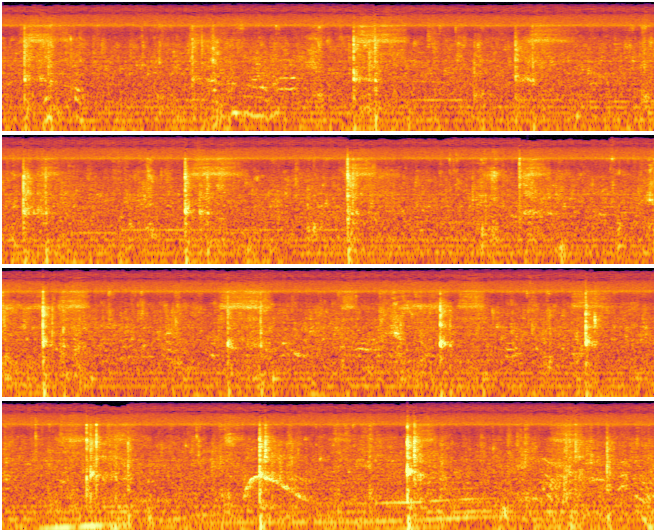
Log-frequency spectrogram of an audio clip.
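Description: Spoon clinking against a cereal bowl about every two seconds as someone eats cereal with milk, over a steady low hum.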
